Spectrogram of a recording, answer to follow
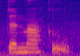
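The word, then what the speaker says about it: デンマーク: Denmark is also referred to as Makun or Markun, which both stem from the Japanese pronunciation of Denmark, which is Denmaku.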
